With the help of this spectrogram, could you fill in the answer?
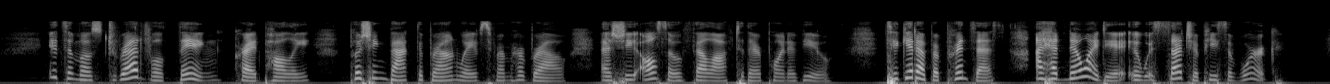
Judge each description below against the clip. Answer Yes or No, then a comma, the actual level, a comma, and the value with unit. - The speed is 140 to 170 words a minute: No, average, 185 wpm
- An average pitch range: No, wide, 6.1 semitones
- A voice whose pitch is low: No, high, 190 Hz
